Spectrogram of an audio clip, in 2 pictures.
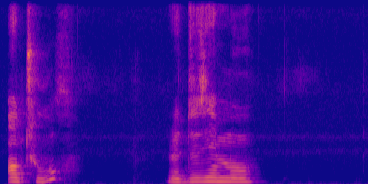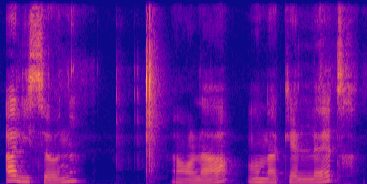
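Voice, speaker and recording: Slow, gravelly-voiced woman teaching handwriting. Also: medium pitch, darkish tone. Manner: slow, counting strokes aloud. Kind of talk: handwriting lesson for young pupils. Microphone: phone camera.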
